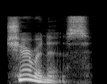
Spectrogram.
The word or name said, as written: chariness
